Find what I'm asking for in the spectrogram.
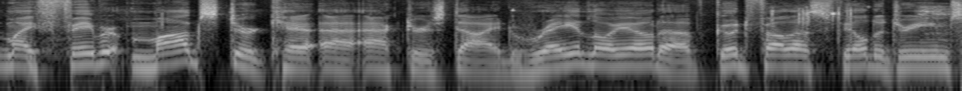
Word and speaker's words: Liotta: Liotta.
